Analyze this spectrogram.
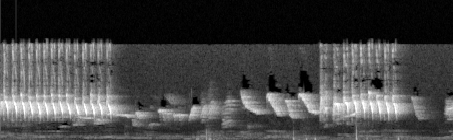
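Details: Rapid high trill from a sogok ontong opens the clip, followed by varied chirps and sliding notes, then another fast trill, with a few faint clicks in the background.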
